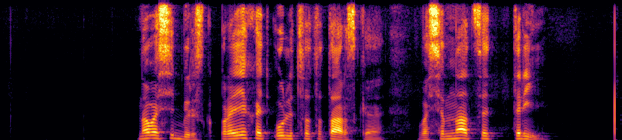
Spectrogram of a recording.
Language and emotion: Russian, positive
